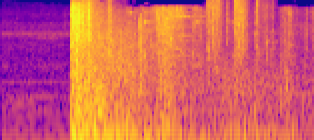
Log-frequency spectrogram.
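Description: A loud sharp report from a sniper rifle in Fortnite Battle Royale erupts after a quiet half-second, followed by a decaying crackle of further shots and rumble.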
